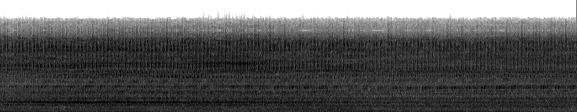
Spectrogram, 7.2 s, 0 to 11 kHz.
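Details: VW Polo 6R with the 1.2 TSI 105 hp engine at idle: bright, even ticking about three per second over a smooth hum. Engine ticking noise, cause unknown.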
